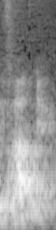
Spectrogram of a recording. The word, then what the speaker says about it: Wagner: think maybe Germans too, pronounce the W as a V. Like Wagner would be Wagner.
